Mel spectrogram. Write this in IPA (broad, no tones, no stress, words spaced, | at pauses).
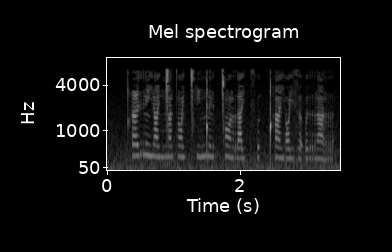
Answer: qʰirĩjãj ŋ͡ǀãtɔ̃jǀʰi ŋ͡ǃĩrǀɔ̃ rajt͡sʰʊ ǃʰãjɔj zɤʔʊrãr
